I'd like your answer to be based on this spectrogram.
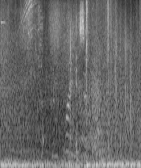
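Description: A Bombarda spell explosion in the game Hogwarts Legacy, a heavy low boom that rumbles steadily through the short stretch, loud and close, with faint higher effects layered above.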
